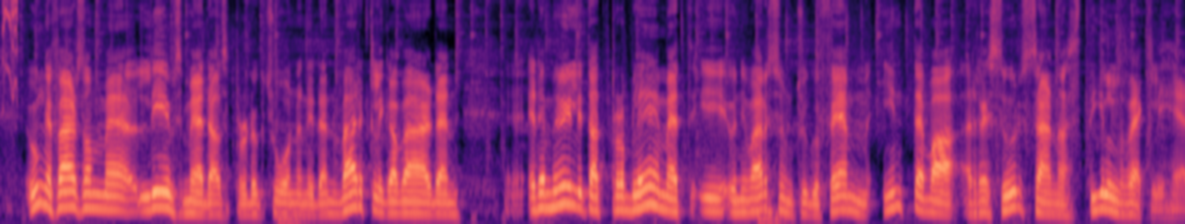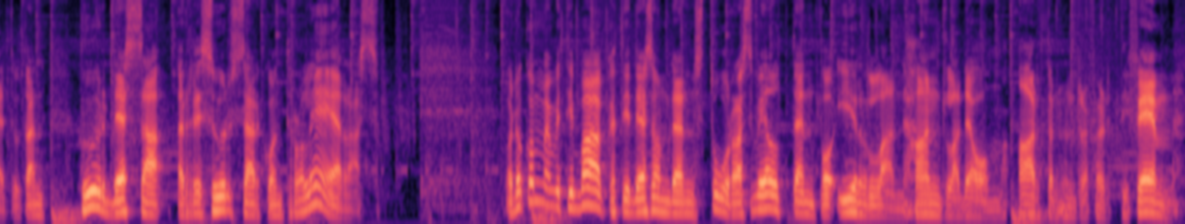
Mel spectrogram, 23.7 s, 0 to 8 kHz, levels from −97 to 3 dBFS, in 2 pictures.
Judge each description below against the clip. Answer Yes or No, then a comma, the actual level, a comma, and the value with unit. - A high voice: No, low, 115 Hz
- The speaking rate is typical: No, slow, 105 wpm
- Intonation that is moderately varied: No, wide, 5.8 semitones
